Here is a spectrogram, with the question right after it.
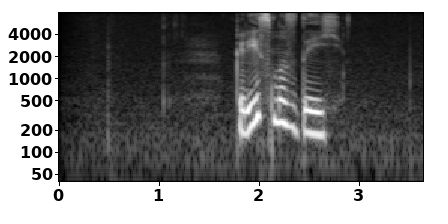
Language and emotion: Russian, positive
